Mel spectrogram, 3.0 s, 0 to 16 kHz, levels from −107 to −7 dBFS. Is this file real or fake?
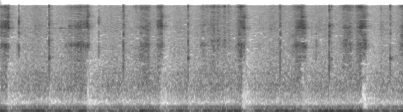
real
